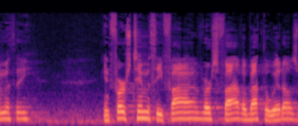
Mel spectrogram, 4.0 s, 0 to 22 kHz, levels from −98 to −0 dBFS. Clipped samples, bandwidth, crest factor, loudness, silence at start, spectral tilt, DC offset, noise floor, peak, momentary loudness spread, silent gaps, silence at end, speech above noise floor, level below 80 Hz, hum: under 0.1%; 15.5 kHz; 18 dB; -25 LUFS; 0 s; -6.5 dB/octave; under 0.1%; -47 dBFS; -8 dBFS; 9 LU; none; 0 s; 23 dB; -60 dBFS; none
